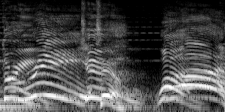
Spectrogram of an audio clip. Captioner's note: male Voice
